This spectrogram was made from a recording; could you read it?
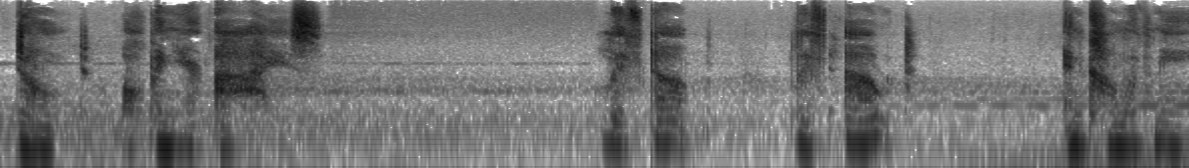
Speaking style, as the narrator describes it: whispered

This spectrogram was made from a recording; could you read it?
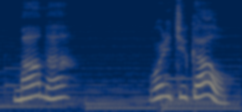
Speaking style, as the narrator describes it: called out

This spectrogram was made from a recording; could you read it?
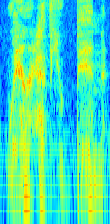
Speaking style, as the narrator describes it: He whisper hissed at the little girl, not wanting to wake the others

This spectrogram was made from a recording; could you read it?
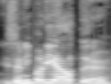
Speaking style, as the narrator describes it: James yelled again into the woods

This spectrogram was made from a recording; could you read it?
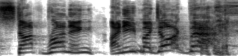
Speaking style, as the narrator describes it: I yell

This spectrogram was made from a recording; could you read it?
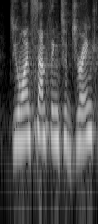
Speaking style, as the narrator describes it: asked my mother

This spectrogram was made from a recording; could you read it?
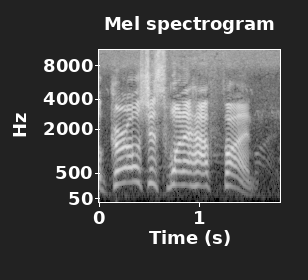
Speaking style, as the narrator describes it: yell

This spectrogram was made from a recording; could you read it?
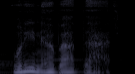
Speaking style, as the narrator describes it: he said quietly

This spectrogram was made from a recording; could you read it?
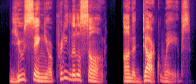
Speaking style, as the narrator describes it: Funaki said, her voice low and smooth

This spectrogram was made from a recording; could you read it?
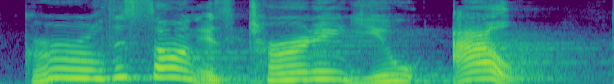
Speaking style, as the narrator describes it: Tavi shouted at her over the beat

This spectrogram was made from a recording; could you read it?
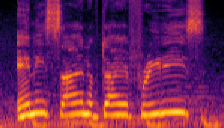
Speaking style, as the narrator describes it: Iris shouted over the music

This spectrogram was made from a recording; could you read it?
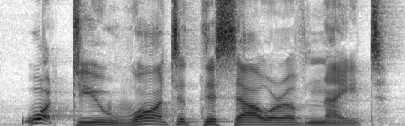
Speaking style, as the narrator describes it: He called down angrily

